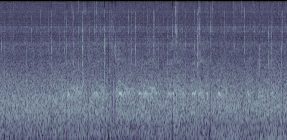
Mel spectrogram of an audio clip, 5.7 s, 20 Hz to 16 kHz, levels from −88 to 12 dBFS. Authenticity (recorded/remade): remade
